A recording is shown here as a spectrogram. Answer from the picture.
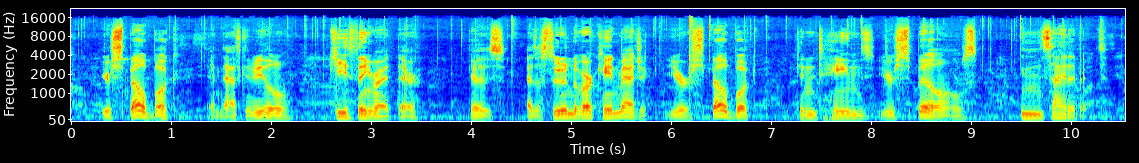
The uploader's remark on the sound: Background tavern and dungeon sounds by Syrinscape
